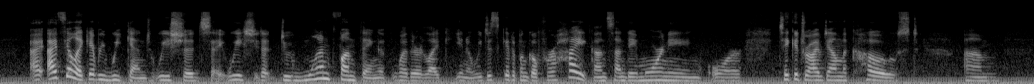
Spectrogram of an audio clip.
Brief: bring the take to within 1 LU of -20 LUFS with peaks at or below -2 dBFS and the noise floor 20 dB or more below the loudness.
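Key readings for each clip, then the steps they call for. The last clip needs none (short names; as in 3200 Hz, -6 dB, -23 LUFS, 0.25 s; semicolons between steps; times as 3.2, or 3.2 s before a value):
hum 60 Hz; harmonics up to 300 Hz; hum level -33 dBFS; noise floor -35 dBFS; noise floor target -46 dBFS; loudness -26.0 LUFS; peak -6.0 dBFS; loudness target -20.0 LUFS
-> de-hum 60 Hz, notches 5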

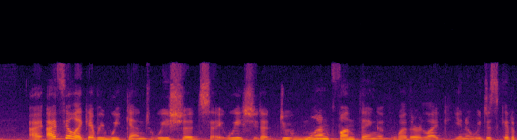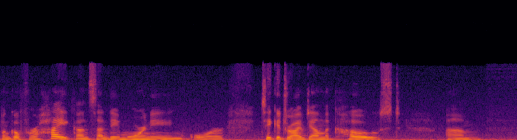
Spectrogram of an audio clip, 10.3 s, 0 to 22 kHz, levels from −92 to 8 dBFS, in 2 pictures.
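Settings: hum none; noise floor -42 dBFS; noise floor target -47 dBFS
-> noise print and reduce 6 dB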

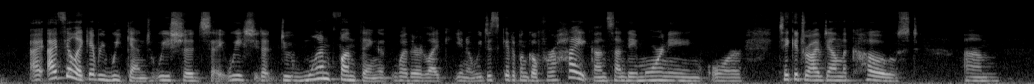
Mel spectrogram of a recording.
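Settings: noise floor -47 dBFS; loudness -26.5 LUFS; peak -6.0 dBFS; loudness target -20.0 LUFS
-> gain +6.5 dB; limiter -2 dBFS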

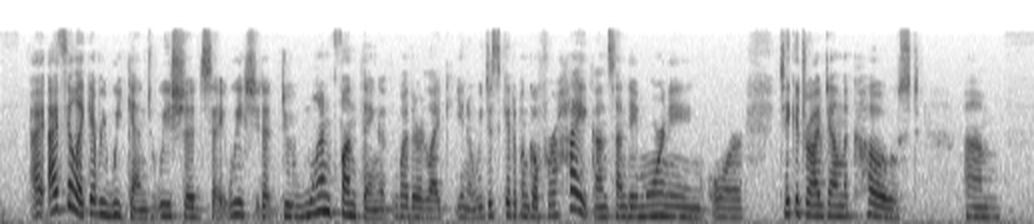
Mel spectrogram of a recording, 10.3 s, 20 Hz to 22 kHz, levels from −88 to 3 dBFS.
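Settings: loudness -20.0 LUFS; peak -2.0 dBFS; noise floor -41 dBFS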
